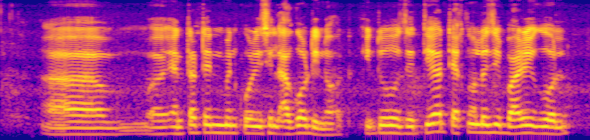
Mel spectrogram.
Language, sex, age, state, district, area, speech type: Assamese, male, 30-45, Assam, Kamrup Metropolitan, urban, spontaneous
